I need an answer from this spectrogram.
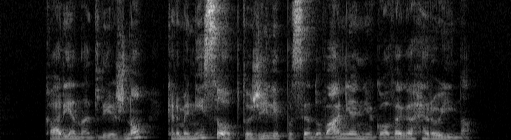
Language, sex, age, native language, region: Slovenian, male, 18-29, Slovenian, Drava region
